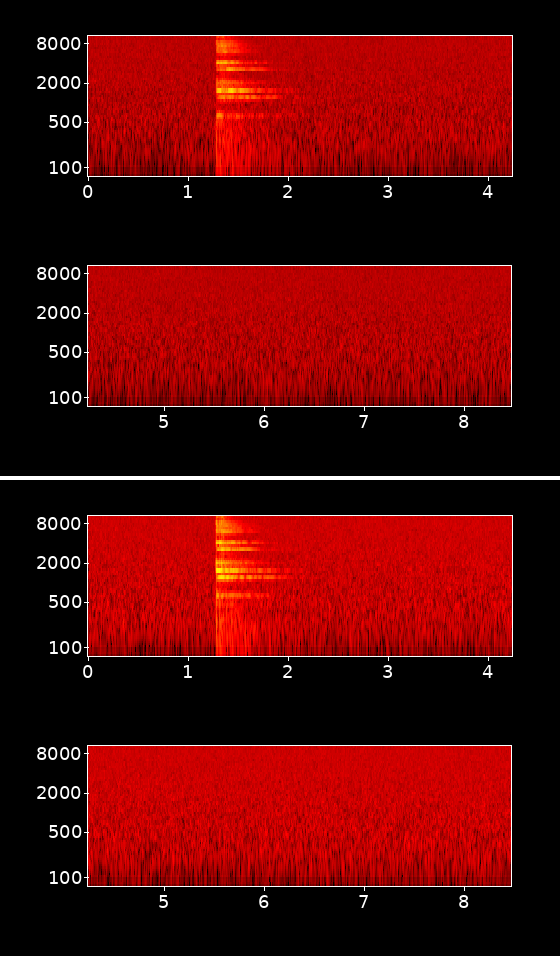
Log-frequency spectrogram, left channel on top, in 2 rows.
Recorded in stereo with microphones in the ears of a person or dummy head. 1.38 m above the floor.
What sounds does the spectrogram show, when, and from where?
1.3 s a clink: 35° right (ahead or behind), 0.9 m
